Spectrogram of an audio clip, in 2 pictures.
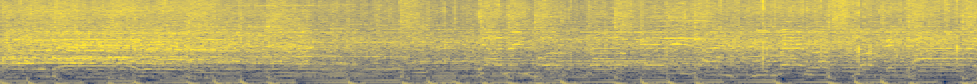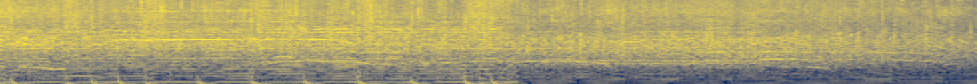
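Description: Audience applause over music with a steady bass line; the bass drops out about eleven seconds in, leaving the applause and lighter music.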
